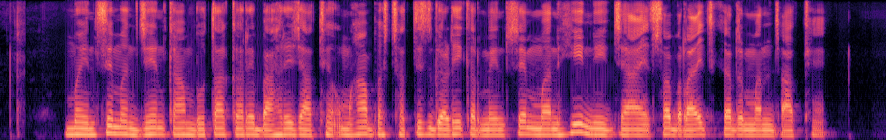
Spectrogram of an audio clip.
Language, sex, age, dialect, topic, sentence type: Chhattisgarhi, male, 18-24, Northern/Bhandar, agriculture, statement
